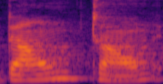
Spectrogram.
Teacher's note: The word downtown is a spondee with the stress syllable of down stressed, town stressed. ஸோ 2 stressed syllables வருதுன்னா அதுக்கு பேர் என்னது, it is said to be in spondaic.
